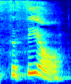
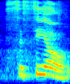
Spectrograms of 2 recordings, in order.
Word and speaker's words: Cecile: It's Cecile Richards. – Okay. – I keep Cecil, I believe, is the male pronunciation of that name. Cecile Richards.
